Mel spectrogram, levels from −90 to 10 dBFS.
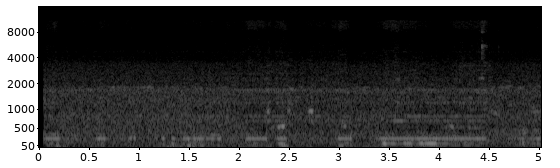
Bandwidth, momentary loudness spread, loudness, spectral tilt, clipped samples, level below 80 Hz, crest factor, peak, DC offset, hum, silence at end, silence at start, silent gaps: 11.5 kHz; 6 LU; -53 LUFS; -6 dB/octave; under 0.1%; -66 dBFS; 16 dB; -36 dBFS; under 0.1%; none; 0 s; 0.05 s; none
